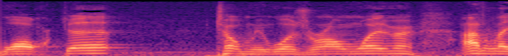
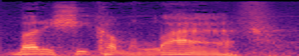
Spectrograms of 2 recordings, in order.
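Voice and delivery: ordinary talk

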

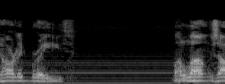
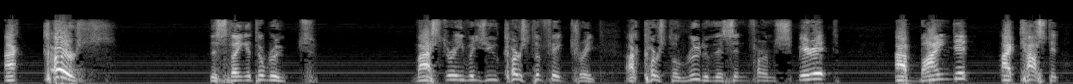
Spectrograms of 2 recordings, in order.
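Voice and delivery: shouted curse, much higher and louder; laying a curse; 3 semitones higher, 11 dB louder than usual. Acted. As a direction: roar the rebuke at the sickness. Preacher binding sickness in prayer.

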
